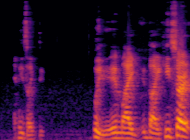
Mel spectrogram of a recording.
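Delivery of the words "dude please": usual speaking voice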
